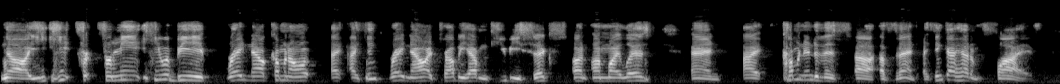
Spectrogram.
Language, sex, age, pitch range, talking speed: English, male, 30-49, 135-230 Hz, 225 wpm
